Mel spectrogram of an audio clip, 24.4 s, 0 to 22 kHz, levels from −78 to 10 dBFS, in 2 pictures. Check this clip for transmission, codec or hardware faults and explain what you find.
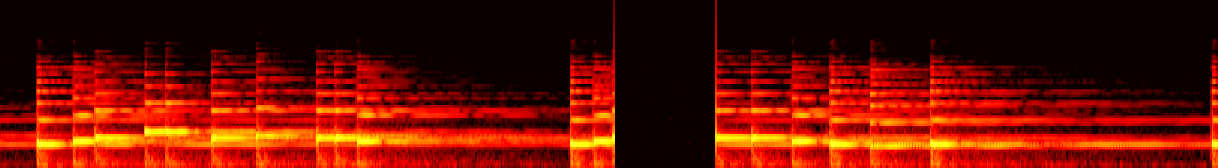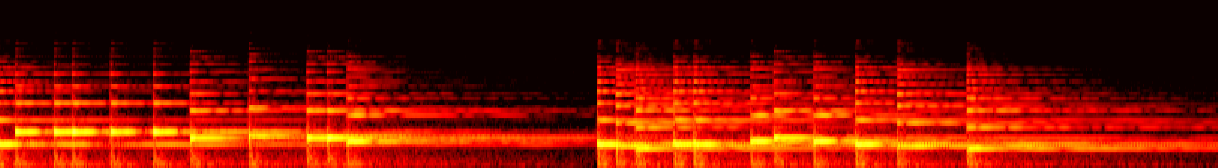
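One fault: an audio dropout to a faint residue from 6.15 to 7.17 s. The signal feed was likely interrupted while the downstream path stayed live, so for about one second the sound cuts abruptly to hiss, roughly 45 dB below the normal level.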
